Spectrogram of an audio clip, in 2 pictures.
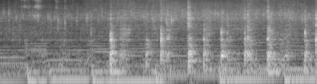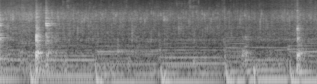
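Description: Crushed garlic sizzles in hot oil with a constant fry hiss, while a spoon stirs and knocks against the pan in repeated close, sharp taps.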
